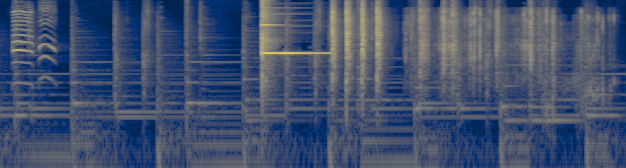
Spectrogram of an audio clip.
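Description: Cartoon-style squeaks, a quick run of chirps in the first second, as a foam squishy toy is squeezed, over steady children's background music. A sudden loud hit with a short ringing tone comes a little before halfway, followed by quick clicks and a brief rustling noise.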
